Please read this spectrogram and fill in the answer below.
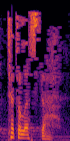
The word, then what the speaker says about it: tetelestai: tetelestai. And see how it's built. See the root of it. And stand in staggered amazement when you realize this one little word with just a few letters, four syllables, says it has been accomplished and it stands accomplished, never to be undone.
